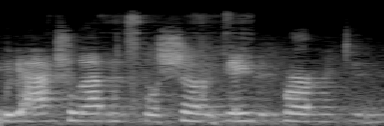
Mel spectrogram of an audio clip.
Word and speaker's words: D4VD: name is David, pronounced David, not D4VD.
